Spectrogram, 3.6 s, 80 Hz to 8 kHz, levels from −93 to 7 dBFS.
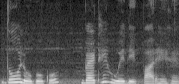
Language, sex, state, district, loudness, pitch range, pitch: Hindi, female, Chhattisgarh, Raipur, -15 LUFS, 180-260 Hz, 200 Hz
